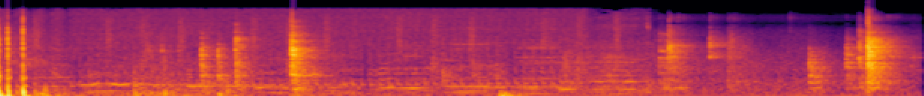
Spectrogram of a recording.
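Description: Metal clinks and knocks of hand tools and fender hardware as the fender's bolts and nuts are fitted and tightened, a few sharp knocks standing out at the start, about two seconds in and near the end.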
